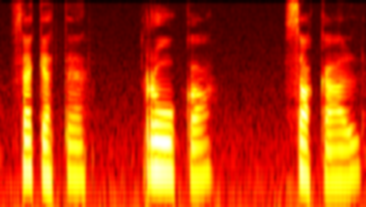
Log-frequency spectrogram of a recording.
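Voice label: velar stop voiceless medial, hungarian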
